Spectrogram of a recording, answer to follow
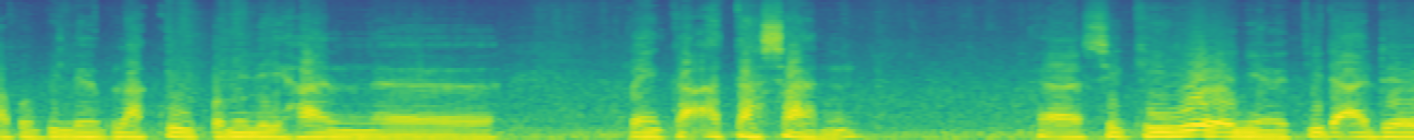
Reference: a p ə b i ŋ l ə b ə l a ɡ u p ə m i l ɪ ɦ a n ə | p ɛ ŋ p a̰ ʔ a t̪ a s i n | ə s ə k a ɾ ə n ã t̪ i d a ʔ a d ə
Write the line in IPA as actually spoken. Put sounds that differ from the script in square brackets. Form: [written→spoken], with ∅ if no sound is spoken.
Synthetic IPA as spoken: a p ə b i [ŋ→∅] l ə b ə l a [ɡ→k] u p ə m i l [ɪ→i] ɦ a n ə | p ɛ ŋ [p→k] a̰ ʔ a t̪ a s [i→a] n | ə s ə k [a→i] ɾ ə [n→ɲ] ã t̪ i d a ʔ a d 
